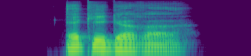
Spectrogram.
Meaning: inflection of eckig: 1. strong/mixed nominative/accusative feminine singular comparative degree 2. strong nominative/accusative plural comparative degree
- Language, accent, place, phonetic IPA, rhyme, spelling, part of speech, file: German, Germany, Berlin, [ˈɛkɪɡəʁə], -ɛkɪɡəʁə, eckigere, adjective, De-eckigere.ogg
